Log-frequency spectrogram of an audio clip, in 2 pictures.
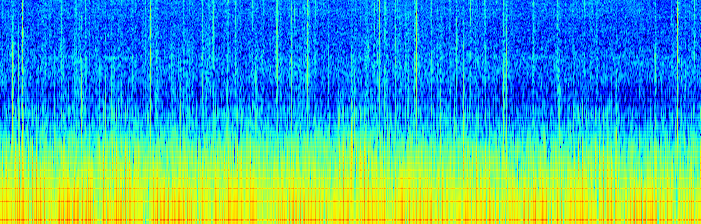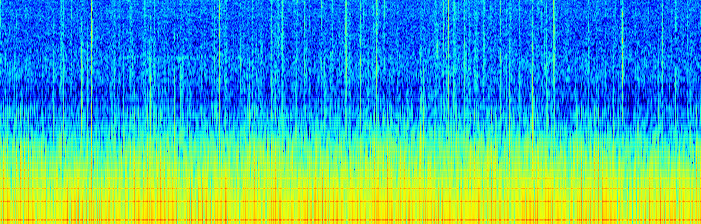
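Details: Continuous low cat purr pulsing in breath-paced waves, a soft rumble rising and falling, layered with the constant crackle and intermittent snapping of a fire in a fireplace.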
